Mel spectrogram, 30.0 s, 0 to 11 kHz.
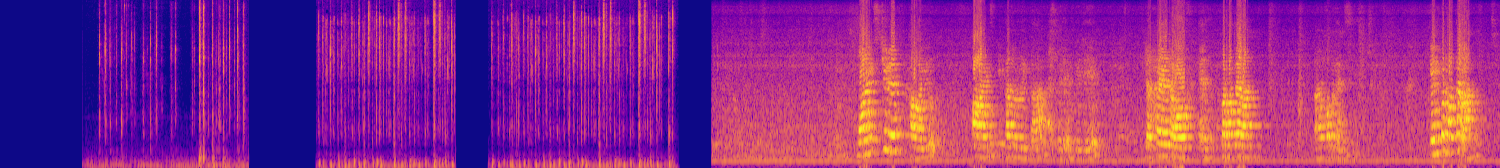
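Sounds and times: low room hum: 1.7 - 5.0
keyboard typing clicks: 1.9 - 5.0, 6.4 - 9.1, 9.8 - 13.6.

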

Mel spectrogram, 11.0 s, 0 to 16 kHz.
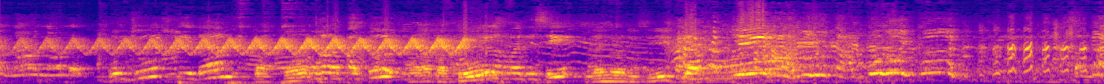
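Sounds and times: electronic alarm warbling: 0.0 - 6.0, 6.8 - 9.2
people's voices: 0.0 - 11.0.

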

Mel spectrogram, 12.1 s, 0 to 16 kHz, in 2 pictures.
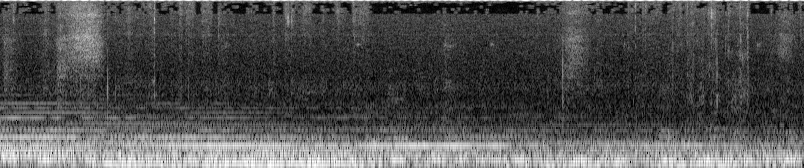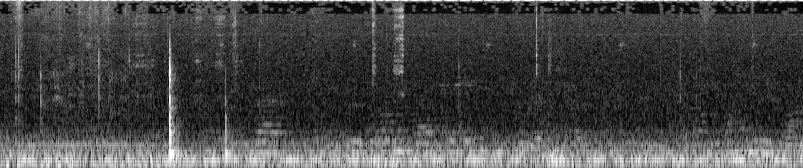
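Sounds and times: faint handling noises: 4.2 - 12.0.

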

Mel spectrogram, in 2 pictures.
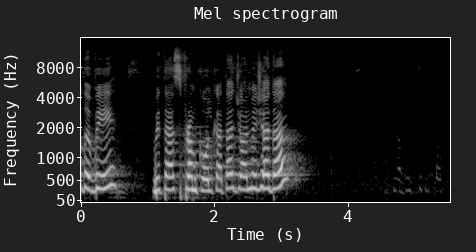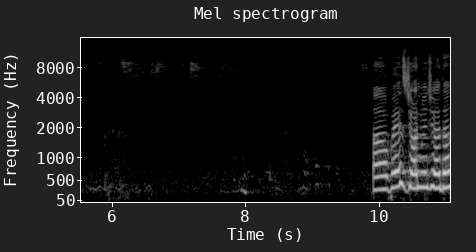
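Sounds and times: woman's amplified voice: 0.0 - 3.4, 9.9 - 11.0.

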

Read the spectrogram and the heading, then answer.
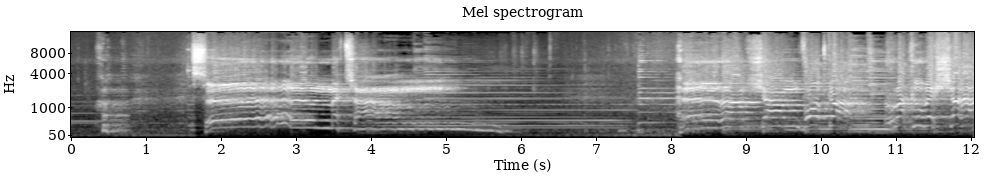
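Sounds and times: acoustic guitar strum: 0.0 - 12.0.

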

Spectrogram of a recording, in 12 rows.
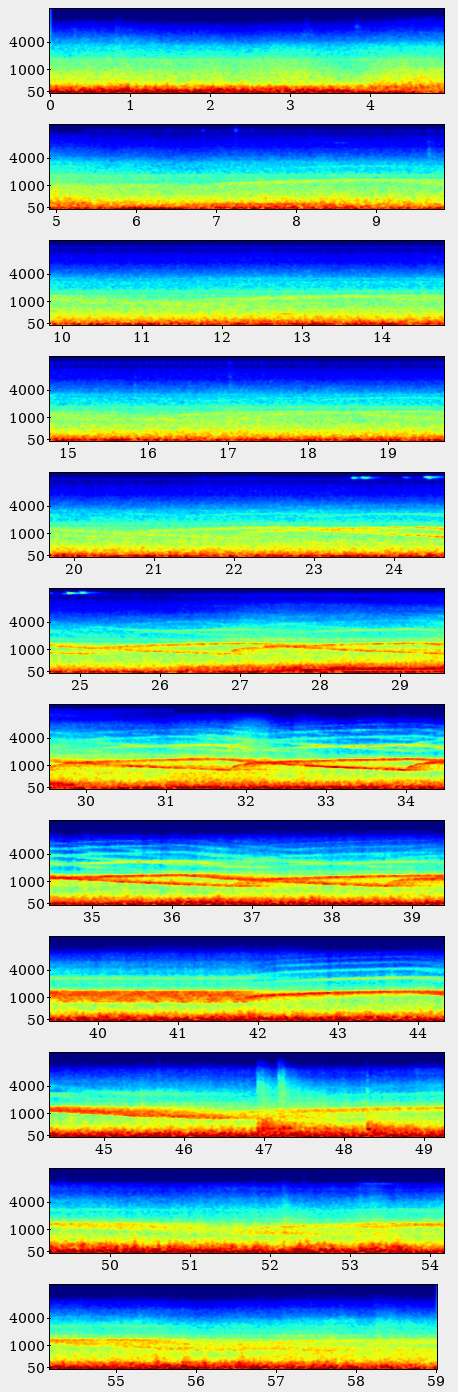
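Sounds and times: road traffic rumble: 0.0 - 59.0
emergency siren wailing: 5.7 - 59.0.

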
